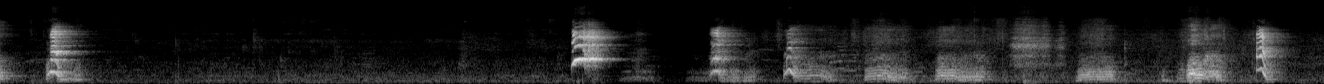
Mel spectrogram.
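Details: A Border collie puppy, seeing a lemon for the first time, barks at it with sharp, high barks, singly at first and then in an uneven run.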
